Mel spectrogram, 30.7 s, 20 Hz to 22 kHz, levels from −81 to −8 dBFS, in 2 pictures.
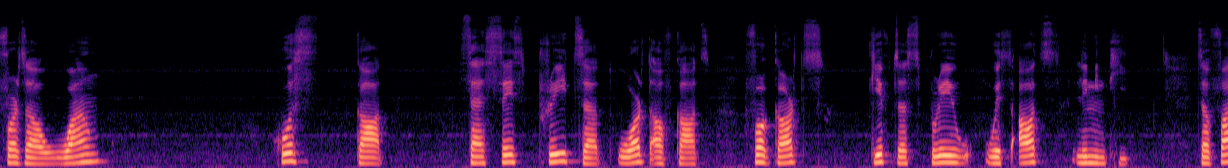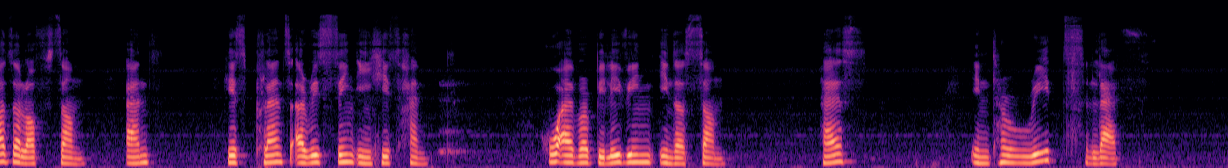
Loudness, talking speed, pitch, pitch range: -24 LUFS, 70 wpm, 155 Hz, 140-170 Hz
